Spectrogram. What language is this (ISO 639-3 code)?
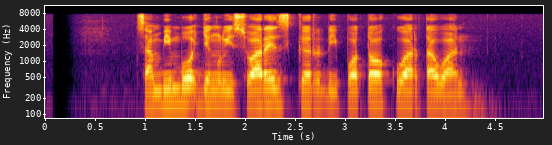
sun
